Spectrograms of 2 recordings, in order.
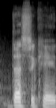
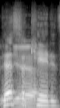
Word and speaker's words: desiccated: point of emanciation it's how do you say that word dissect it that's okay dusticated desiccated skin pulled tightly over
